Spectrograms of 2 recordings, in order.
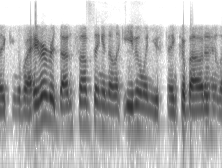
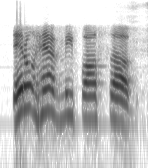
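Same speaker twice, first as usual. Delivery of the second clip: loud, high admonishing scolding tone, acted out; 8 semitones higher than usual. Recounting a man behind the speaker in line who corrected them: retelling a man's loud scolding. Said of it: "Very loud. Admonished me".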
